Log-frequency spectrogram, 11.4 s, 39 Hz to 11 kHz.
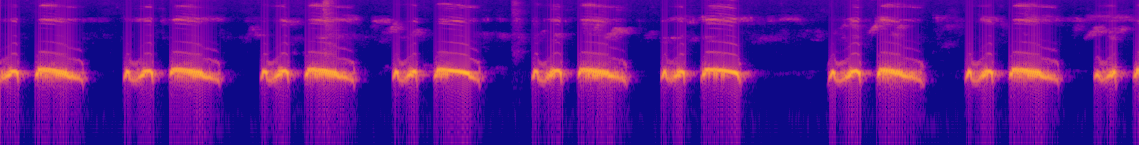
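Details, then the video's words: Repeated two-part calls of a spotted dove: a clipped lead-in note, then a fuller, falling, hollow coo. About a dozen phrases come in close succession, with one longer gap midway, and no other sounds. "សំឡេងលលកូក2.ឮច្បាស់ល្អ.2023 , terkukur"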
